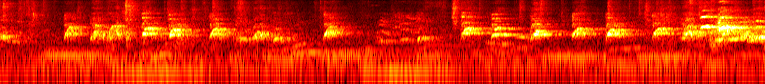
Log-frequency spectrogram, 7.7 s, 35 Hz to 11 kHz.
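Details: Female white-and-brown Papillon born 2 January 2018, kept in a pet shop, giving rapid high yapping barks in quick irregular bursts, a steady low hum running underneath throughout.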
